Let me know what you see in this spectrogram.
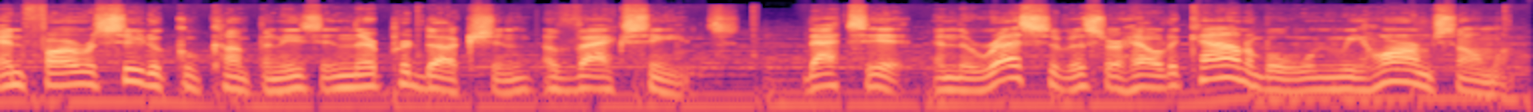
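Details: Adult male speaker; typical voice.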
